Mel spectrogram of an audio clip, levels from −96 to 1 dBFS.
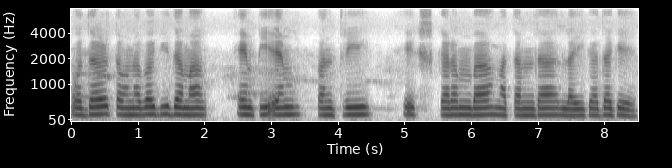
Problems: background sounds at intervals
